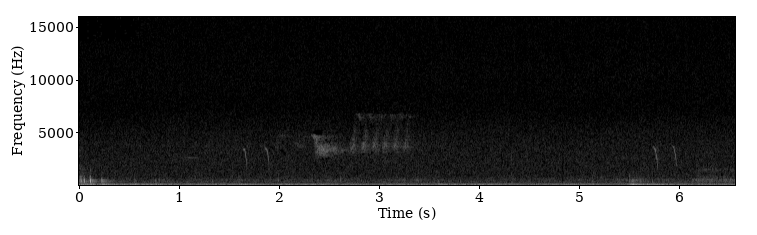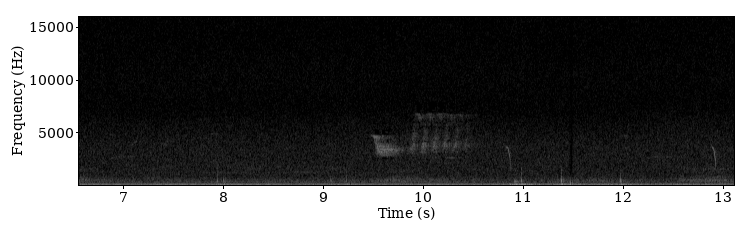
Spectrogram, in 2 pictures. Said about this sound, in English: And as I was taking the bird out of the net, I thought I heard another crossbill perched in the tree above, looking down because I... Yeah, there is. I'm pointing to it right now. There's another crossbill here. I didn't even know it.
